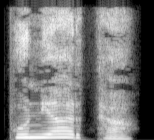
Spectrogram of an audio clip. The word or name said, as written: ಪುಣ್ಯಾರ್ಥ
